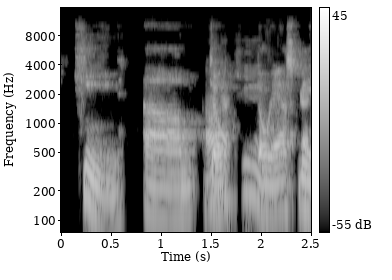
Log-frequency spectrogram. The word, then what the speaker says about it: Kuehn: my last name because nobody ever gets it right um which is Keen um don't ask me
